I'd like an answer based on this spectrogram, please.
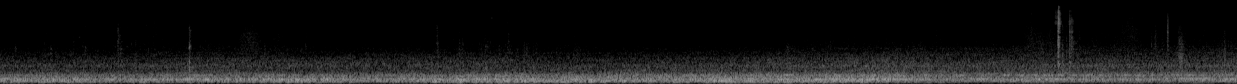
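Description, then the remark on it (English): Steady low rumble of a car moving down the road, heard from inside the cabin, with constant tire and engine drone and a few faint clicks, no talking. “Now here we are. Phone, driving a car.”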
